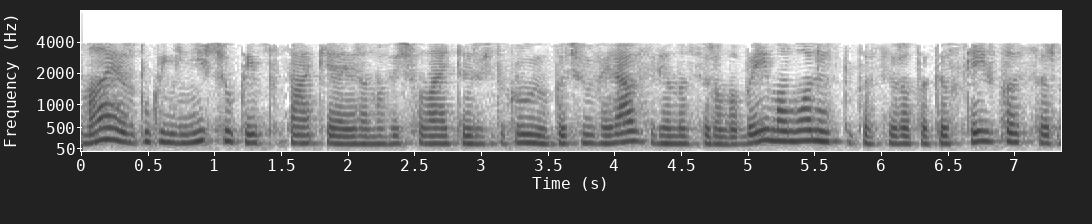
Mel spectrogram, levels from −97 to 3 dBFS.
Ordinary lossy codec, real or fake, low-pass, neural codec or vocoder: AAC, 16 kbps; fake; 7.2 kHz; autoencoder, 22.05 kHz, a latent of 192 numbers a frame, VITS, trained on one speaker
